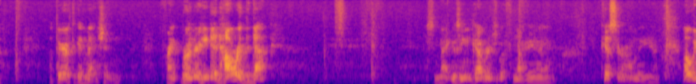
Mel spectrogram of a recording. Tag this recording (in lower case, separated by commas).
speech, inside a small room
